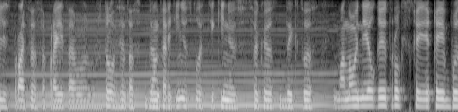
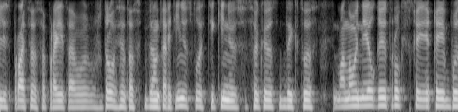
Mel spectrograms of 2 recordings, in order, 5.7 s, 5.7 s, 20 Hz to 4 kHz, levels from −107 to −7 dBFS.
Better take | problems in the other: second | background sound (Bowed string instrument); 7 dB below the speech

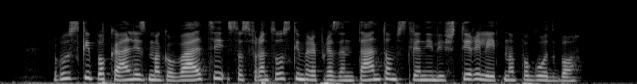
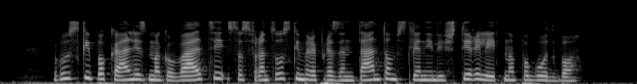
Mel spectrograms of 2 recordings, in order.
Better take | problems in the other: second | background sound (Bass drum); 16 dB below the speech

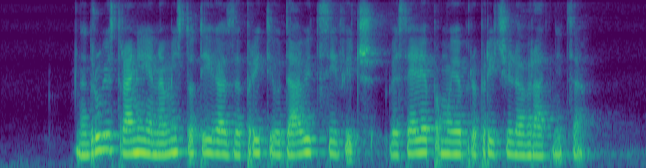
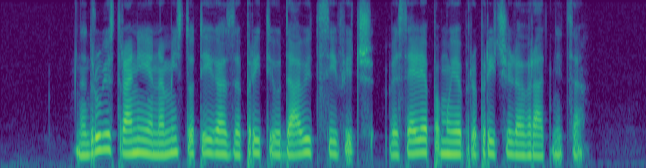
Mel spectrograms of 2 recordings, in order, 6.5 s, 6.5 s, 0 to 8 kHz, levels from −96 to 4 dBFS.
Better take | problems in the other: second | room echo; dies away in 0.6 s

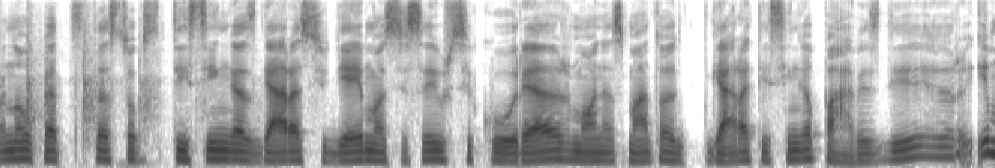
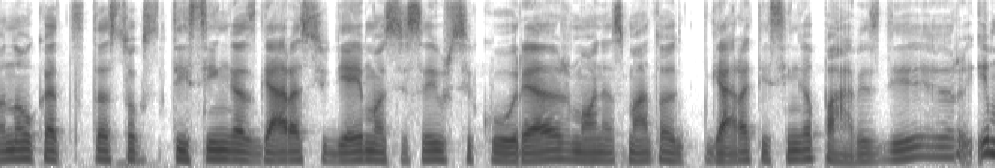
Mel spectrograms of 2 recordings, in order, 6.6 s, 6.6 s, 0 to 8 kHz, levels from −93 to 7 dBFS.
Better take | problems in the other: second | noise reduction (neural mask model RNNoise)

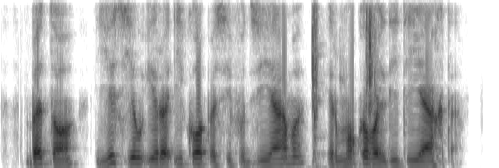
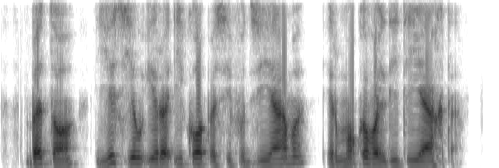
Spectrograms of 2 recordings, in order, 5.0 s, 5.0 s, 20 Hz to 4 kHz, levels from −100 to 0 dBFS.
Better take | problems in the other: second | background sound (Camera); 13 dB below the speech

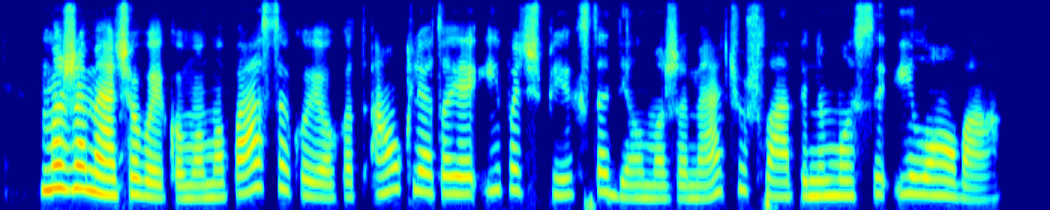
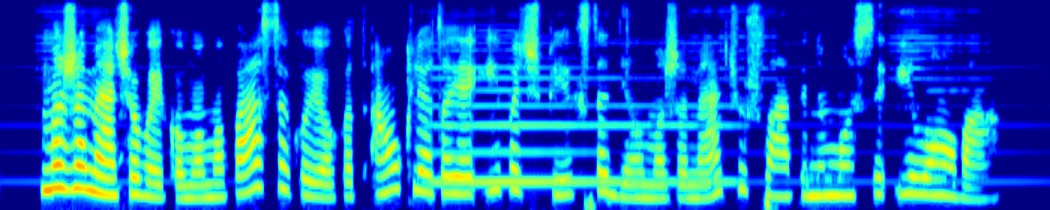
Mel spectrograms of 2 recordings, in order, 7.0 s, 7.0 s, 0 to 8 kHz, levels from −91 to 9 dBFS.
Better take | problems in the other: first | noise reduction (classical method spectral subtraction)

